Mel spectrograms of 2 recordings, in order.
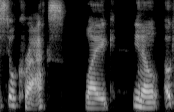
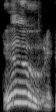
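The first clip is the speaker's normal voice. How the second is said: long drawn-out amazed exclamation, pitched up; high, stretched mock amazement; Eugene; 6 semitones higher than usual. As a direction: imitate an awestruck buddy. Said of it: "Eugene was like".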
